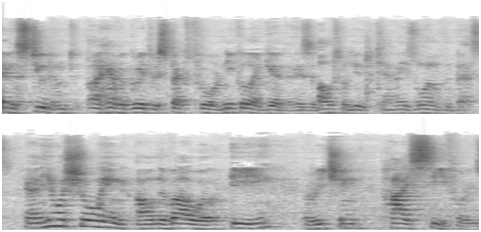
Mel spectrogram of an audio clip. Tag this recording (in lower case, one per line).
speech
